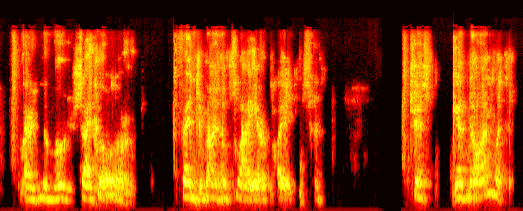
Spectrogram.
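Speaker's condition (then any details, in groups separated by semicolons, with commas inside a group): Laryngectomy; laryngectomy for head and neck cancer, then radiation; no speech 90 days post-surgery, swallowing issues after surgery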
